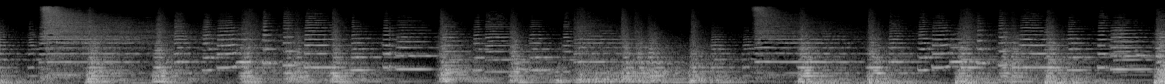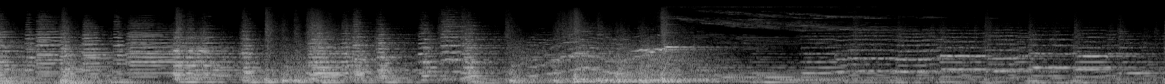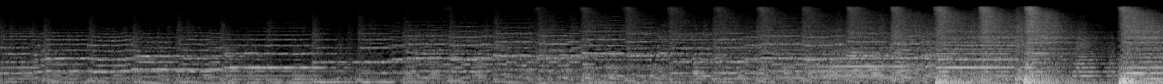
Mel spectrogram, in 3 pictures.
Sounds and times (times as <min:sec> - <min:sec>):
Orchestra: 0:00.0 - 0:34.9.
